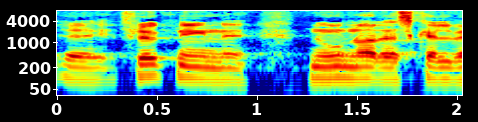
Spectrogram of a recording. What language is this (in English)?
Danish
